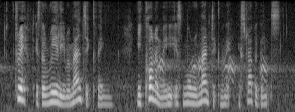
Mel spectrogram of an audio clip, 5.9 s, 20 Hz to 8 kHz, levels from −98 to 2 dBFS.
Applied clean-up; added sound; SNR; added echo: none; Crow; 17 dB; none.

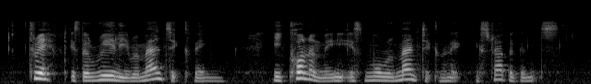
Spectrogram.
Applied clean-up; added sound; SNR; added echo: none; none; none; none.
